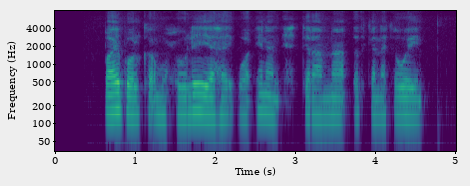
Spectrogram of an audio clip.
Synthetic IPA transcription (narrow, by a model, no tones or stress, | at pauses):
b̥ɐːjbɔːlkʰɐ̰mʊħuːlɛːjɐɦɛjwɑːʔɪnaːnɪħt̪ʰɪɾaːmnaːd̪̥ɐd̪kʰɐnɐkʰɐwɛjn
